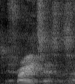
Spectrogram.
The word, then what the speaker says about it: Freitas: Freitas. – I should have asked you how to pronounce it before we started. It's Portuguese. Everyone struggles with it.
